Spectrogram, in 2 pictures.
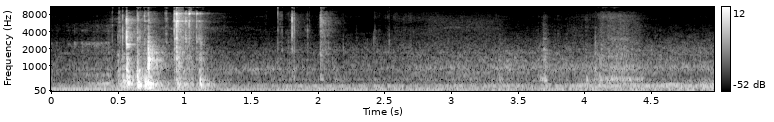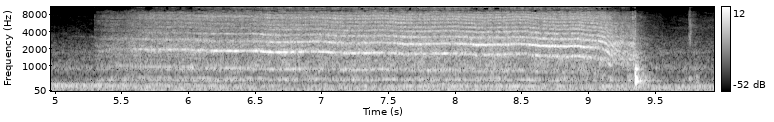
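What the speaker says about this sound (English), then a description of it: "Let's go ahead and throw a bolt in here." Metal clicks and clanks from a bolt being fitted into a Husqvarna 125B leaf blower during an impeller replacement, followed by a steady, fairly loud mechanical whine lasting several seconds that ends in a sharp click.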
